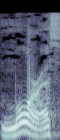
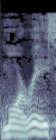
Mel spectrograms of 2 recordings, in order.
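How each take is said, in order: First: It is said like the name Morris. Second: It is said like the name Maurice. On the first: "baby Theodore's middle name is pronounced Morris" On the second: "It looks like Maurice"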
